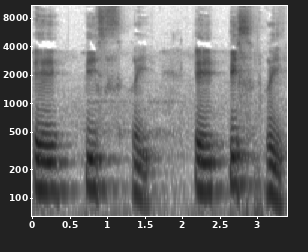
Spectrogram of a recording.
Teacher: cái âm tiết mà mang âm ơ, nó nằm giữa hai cái âm tiết khác, do đó không có đọc.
